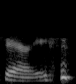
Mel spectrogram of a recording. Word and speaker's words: Cherie: And I love the French pronunciation of my name, but really I just go by Cherie.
